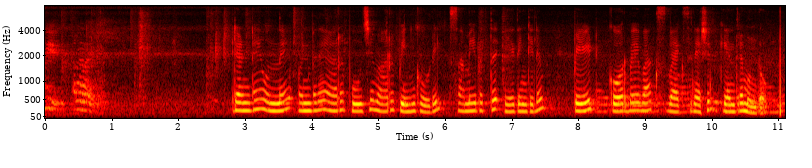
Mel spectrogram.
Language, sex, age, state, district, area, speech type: Malayalam, female, 30-45, Kerala, Kollam, rural, read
